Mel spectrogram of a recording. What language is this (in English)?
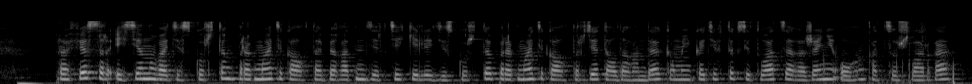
Kazakh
